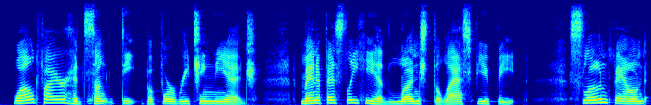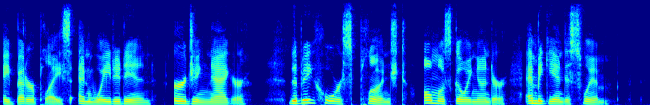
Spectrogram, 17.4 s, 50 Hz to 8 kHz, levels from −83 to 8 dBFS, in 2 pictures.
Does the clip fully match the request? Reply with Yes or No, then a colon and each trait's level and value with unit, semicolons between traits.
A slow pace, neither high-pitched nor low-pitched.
Yes: slow, 130 wpm; medium, 170 Hz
